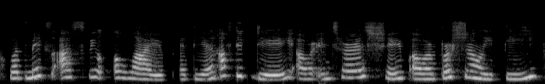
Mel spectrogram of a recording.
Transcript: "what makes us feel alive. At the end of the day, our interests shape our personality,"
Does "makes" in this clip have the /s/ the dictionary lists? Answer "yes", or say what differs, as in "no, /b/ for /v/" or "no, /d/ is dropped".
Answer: yes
